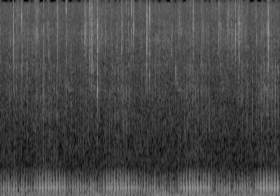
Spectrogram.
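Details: Low, buzzing cat purr near a fireplace, four or five swelling pulses in about four seconds, with faint crackling of the fire behind.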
